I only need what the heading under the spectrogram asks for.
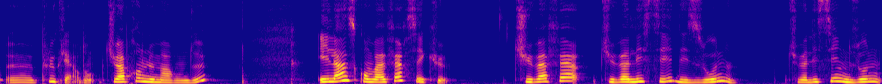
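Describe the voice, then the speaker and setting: A woman's voice: a little high, darkish tone. A young woman, hosting a screen-recorded drawing tutorial and speaking to the viewer in a chatty, informal way, often checking in as she goes.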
